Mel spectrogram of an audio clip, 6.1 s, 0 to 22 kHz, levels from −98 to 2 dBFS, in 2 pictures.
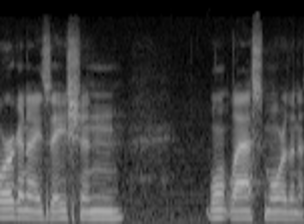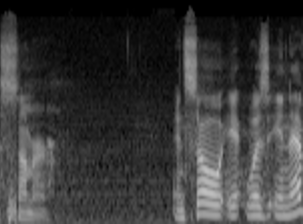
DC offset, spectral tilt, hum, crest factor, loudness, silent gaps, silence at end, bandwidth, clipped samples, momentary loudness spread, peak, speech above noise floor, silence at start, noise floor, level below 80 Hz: under 0.1%; -3 dB/octave; none; 20 dB; -32 LUFS; none; 0 s; 18 kHz; under 0.1%; 14 LU; -14 dBFS; 32 dB; 0 s; -64 dBFS; -70 dBFS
